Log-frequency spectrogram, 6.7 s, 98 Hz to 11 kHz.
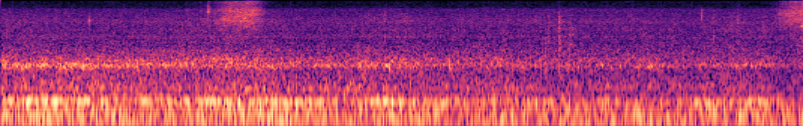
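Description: A 2023 Mini Cooper SE electric car accelerating, heard as a steady, loud low road rumble and wind roar from inside the cabin, constant throughout with no voices.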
